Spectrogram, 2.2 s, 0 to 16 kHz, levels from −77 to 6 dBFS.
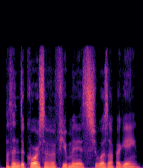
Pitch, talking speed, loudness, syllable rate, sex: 115 Hz, 335 wpm, -18 LUFS, 8.0 syllables/s, male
